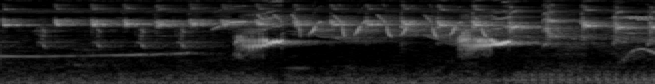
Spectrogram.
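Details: Oriental magpie-robin lure song, the bird excited and seeking an opponent: a long thin steady whistle, then a dense tumble of high chirps and rising and falling slurred notes.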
